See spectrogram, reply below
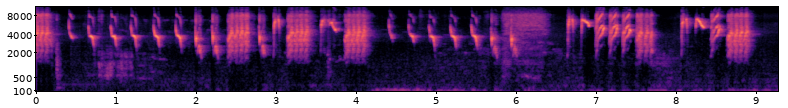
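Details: Shrike; song; provoking other birds to sing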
